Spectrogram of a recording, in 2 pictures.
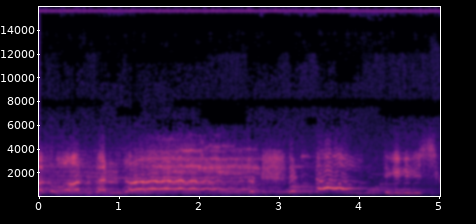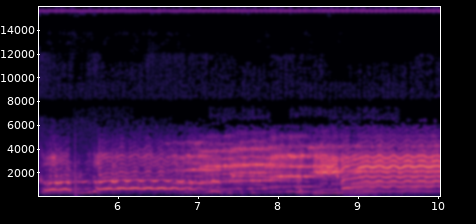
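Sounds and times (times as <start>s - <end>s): operatic tenor singing: 0.0s - 10.0s.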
